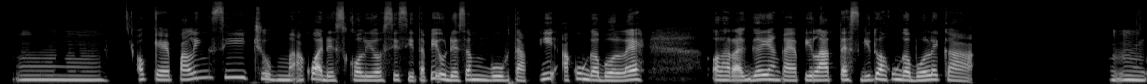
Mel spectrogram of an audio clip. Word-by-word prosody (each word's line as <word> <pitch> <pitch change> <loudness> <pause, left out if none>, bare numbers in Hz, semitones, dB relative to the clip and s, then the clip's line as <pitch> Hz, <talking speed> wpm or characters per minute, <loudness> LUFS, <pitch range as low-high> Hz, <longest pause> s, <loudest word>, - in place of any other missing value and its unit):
Mmm, 210 -1 -2 0.4
oke, 230 -2 -1
paling 280 +9 -2
sih 330 -1 -3
cuma 205 -4 -2
aku 260 -3 +3
ada 195 -2 +1
skoliosis 190 +1 -2
sih 180 - -4
tapi - - -2
udah 215 -5 +3
sembuh. 200 -2 +2
Tapi 200 +8 -2
aku 200 +5 -4
nggak 200 -3 +2
boleh 185 +4 +4 0.8
olahraga 205 +1 +3
yang 220 -2 +4
kayak 190 -1 0
pilates 200 +1 +2
gitu 205 +5 0
aku 225 +2 -3
nggak 195 -2 +3
boleh, 205 +4 +3
Kak. 180 -5 -2 1.3
Mhm, 210 -2 -1
205 Hz, 135 wpm, -24 LUFS, 195-220 Hz, 1.3 s, boleh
